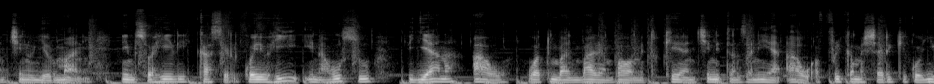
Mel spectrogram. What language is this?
Swahili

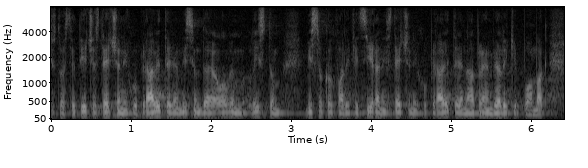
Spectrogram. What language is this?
Croatian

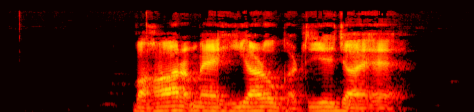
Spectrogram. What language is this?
Marwari (Pakistan)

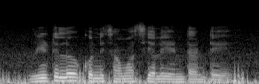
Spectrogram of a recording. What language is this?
Telugu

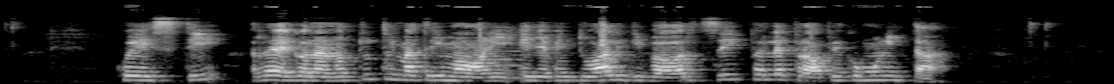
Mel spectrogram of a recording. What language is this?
Italian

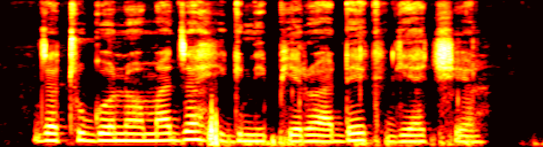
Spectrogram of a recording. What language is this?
Luo (Kenya and Tanzania)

